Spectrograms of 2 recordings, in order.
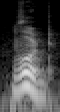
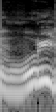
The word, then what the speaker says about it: would: पहला वर्ड है, ये हम आमतौर पे यूज़ करते हैं, WOULD, वुड। तो हम इसे वुल्ड नहीं कहते, वुड।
